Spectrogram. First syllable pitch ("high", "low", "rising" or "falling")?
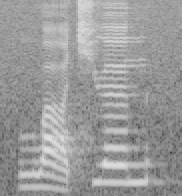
low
